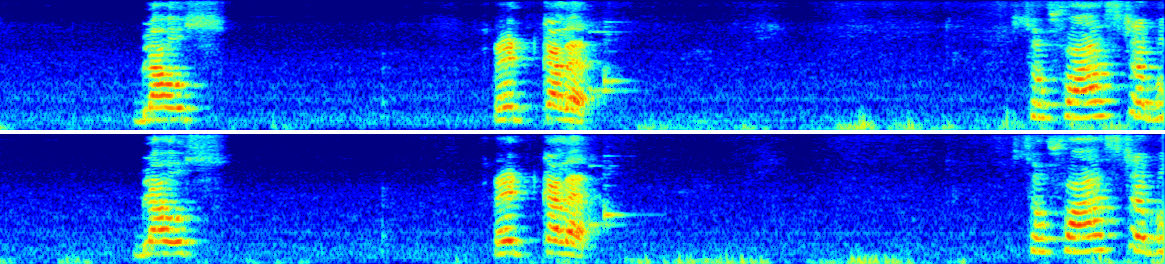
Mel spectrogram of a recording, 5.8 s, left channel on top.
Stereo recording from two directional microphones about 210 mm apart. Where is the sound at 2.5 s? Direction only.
20° right (ahead or behind).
